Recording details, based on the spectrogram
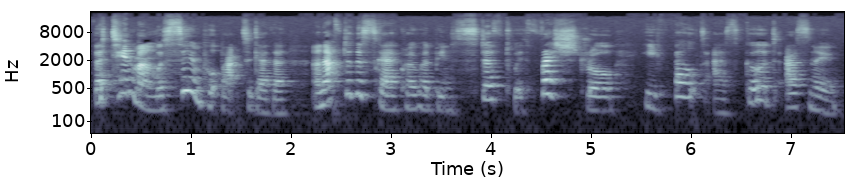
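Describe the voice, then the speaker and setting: Slow, hugely expressive woman storyteller. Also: medium pitch, distant mic. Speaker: storytime reader. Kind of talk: expressive children's storybook narration. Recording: roomy echo, away from the mic.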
